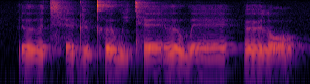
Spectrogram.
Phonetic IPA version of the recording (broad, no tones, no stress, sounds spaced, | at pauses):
ɾ əː t͡sʰ ɛ ɖ ø kʰ əː w i tʰ ɛː ɾ əː w ɛː | œ l ɔ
